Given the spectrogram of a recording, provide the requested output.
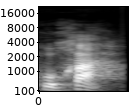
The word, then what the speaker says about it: cujá: La pronunciación, la forma mixeña es cujada, pronunciado como cujá, cujá con aspiración, cujá con aspiración, la cujá.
